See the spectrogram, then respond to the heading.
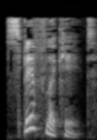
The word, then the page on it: spiflicate: British English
